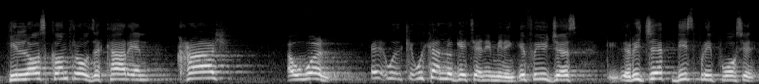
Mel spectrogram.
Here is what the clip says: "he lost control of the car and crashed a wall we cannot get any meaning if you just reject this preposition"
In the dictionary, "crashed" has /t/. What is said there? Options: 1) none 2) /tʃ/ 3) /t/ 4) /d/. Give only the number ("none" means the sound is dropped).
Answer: 1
